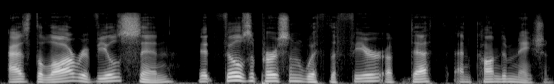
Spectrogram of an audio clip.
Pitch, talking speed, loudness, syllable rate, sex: 125 Hz, 175 wpm, -18 LUFS, 4.1 syllables/s, male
